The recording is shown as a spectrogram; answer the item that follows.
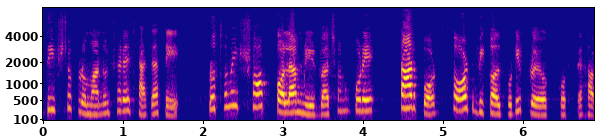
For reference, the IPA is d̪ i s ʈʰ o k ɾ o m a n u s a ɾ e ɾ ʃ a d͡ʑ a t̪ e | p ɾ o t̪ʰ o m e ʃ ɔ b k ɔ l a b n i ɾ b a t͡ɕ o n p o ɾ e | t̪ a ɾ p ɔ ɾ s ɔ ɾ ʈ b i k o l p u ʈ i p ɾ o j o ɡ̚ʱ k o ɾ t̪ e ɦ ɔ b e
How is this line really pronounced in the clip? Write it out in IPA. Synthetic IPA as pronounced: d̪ i ʃ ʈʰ o k ɾ o m a n u ʃ a ɾ e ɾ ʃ a d͡ʑ a t̪ e | p ɾ o t̪ʰ o m e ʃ ɔ b k ɔ l a m n i ɾ b a t͡ɕ o n k o ɾ e | t̪ a ɾ p ɔ ɾ s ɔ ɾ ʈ b i k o l p o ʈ i p ɾ o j o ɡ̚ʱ k o ɾ t̪ e ɦ ɔ b e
